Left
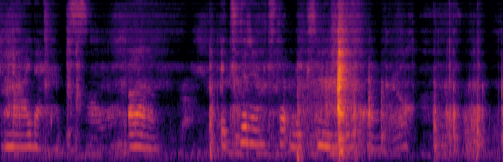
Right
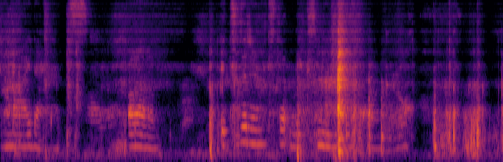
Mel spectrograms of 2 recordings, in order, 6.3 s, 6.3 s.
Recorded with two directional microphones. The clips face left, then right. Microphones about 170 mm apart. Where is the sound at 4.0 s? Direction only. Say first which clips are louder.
Right 1 dB; 15° right (ahead or behind).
